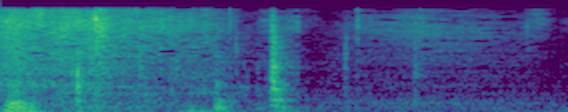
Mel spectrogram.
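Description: Pruning shears snip through a plant stem.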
